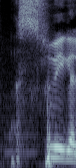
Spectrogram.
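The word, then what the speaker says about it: Zweig: এটা হচ্ছে chess Stephen সুইগের লেখা। এটা কিন্তু জেগ না সুইগি আসলে এটার উচ্চারণ।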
